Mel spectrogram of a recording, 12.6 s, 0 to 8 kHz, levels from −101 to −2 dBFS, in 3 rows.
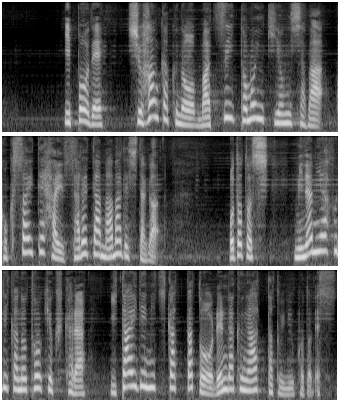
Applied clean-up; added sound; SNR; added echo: neural separator model SepFormer DNS4.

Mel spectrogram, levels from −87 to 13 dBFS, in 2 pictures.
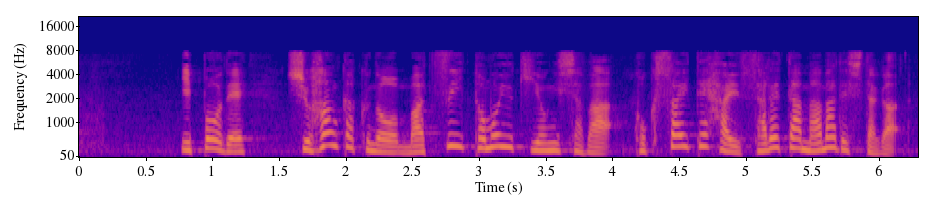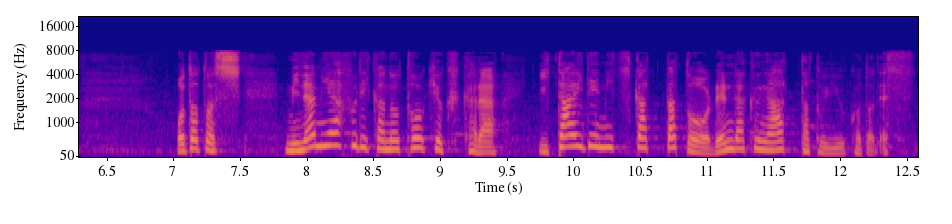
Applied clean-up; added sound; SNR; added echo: none; none; none; none.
